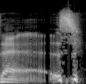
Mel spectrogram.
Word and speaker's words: Zzax: Yeah, where Banner says Zaz, he goes, no, it's Zaz.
